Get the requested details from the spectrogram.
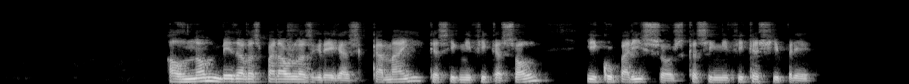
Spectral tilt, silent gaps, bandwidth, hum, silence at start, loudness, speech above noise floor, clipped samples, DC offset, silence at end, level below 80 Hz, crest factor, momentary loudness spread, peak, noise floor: -5 dB/octave; none; 7.8 kHz; none; 1.7 s; -16 LUFS; 70 dB; under 0.1%; under 0.1%; 0.95 s; -54 dBFS; 16 dB; 7 LU; -2 dBFS; -86 dBFS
